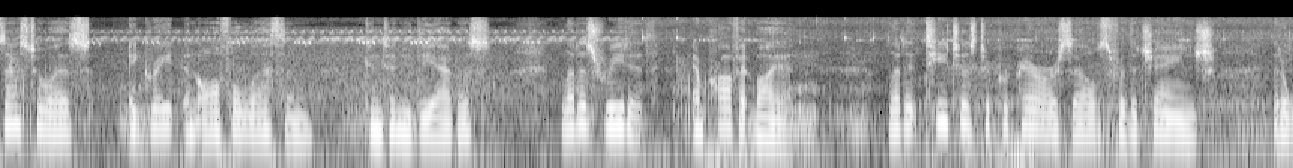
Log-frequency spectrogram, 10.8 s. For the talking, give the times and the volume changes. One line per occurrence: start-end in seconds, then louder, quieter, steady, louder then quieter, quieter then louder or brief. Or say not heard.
0.0-10.7 steady.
